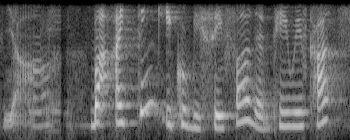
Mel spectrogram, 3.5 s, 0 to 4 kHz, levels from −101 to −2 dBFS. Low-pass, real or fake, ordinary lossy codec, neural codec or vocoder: 3.6 kHz; real; none; none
